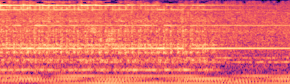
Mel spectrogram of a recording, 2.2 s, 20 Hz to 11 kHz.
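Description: A telephone rings in the horror video game Fatal Frame 3, a steady electronic ringing tone held continuously, moderately loud with no talk over it.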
